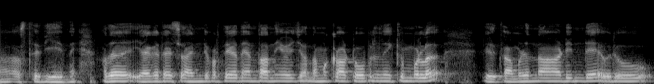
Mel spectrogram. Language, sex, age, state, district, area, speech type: Malayalam, male, 45-60, Kerala, Idukki, rural, spontaneous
